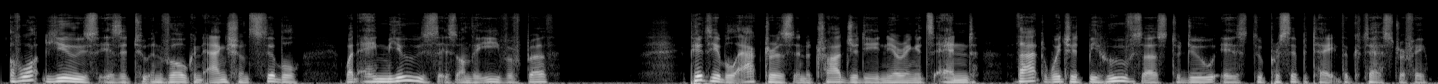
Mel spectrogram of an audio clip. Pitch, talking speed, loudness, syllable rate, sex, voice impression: 110 Hz, 165 wpm, -21 LUFS, 5.0 syllables/s, male, very masculine, adult-like, slightly thick, cool, intellectual, slightly kind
